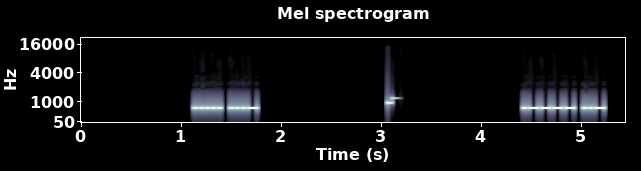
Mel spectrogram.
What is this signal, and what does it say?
Morse code, heard as a keyed tone, about 38 wpm, 700 Hz. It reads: 5 V 1 U
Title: Two Challenging Letter-Number Combinations 40wpm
